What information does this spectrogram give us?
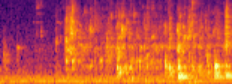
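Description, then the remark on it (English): Water trickles and splashes into an empty glass, starting after a brief quiet moment, with small bright drips and gurgles over a soft, steady background. No one speaks. “Just freaking ASMR pour water.”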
